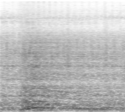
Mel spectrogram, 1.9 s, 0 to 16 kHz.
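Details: Suzuki Carry 1.0 petrol engine idling with clutch pedal pressed after clutch replacement: steady, no metallic rubbing or whine on top; earlier noise on pressing the clutch is gone.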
